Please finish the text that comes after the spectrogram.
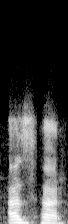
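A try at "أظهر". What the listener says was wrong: اظہر موٹا کرنا ہے.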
